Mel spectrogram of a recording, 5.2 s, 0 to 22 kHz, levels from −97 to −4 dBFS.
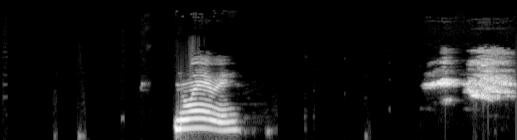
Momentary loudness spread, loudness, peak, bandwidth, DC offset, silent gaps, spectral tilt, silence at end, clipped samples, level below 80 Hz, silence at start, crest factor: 12 LU; -12 LUFS; 0 dBFS; 6.8 kHz; under 0.1%; 2.78-3.64 s, 3.71-4.19 s; -3.5 dB/octave; 0 s; under 0.1%; -66 dBFS; 1.75 s; 16 dB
